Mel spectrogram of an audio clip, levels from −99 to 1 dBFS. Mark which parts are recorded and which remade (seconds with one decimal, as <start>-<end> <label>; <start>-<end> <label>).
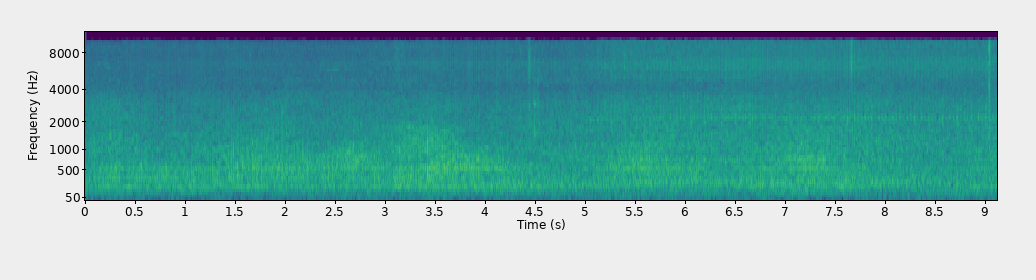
0.0-0.4 recorded; 0.4-1.6 remade; 1.6-3.3 recorded; 3.3-4.2 remade; 4.2-6.3 recorded; 6.3-7.7 remade; 7.7-9.1 recorded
